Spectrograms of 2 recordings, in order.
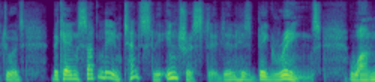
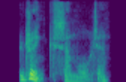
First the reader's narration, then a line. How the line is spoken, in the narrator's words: said the investigating lawyer softly for the tenth time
